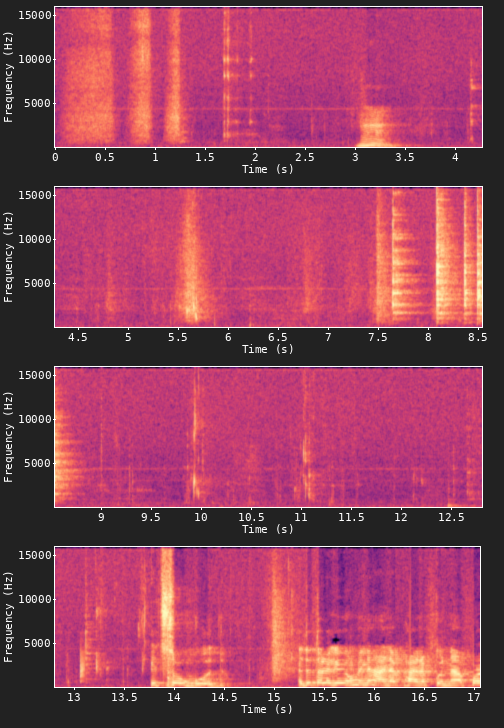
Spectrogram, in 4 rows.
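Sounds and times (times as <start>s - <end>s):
person chewing with wet smacks: 3.7s - 6.4s, 9.0s - 13.8s.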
